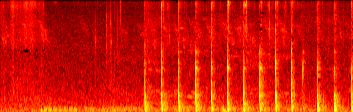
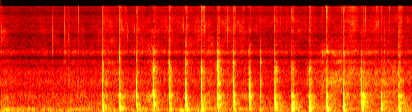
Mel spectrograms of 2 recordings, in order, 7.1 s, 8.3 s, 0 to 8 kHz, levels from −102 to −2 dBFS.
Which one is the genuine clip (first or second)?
first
